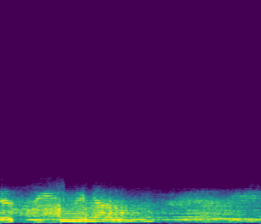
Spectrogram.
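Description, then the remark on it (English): Music squeezed through a narrow filter, thin and boxy like a tinny radio, with the bass and treble cut away; steady sustained tones play continuously at moderate volume, with no voices. “Now we have it through a filter.”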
